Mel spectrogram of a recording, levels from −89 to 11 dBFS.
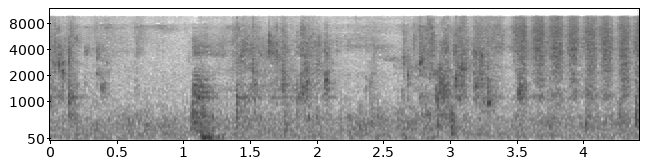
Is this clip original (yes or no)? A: yes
